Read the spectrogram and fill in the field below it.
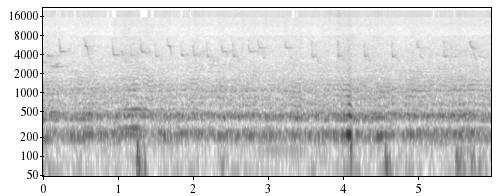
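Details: Honey bee workers flying at the hive Doppio, a horizontal hive made from an old French oak chest under trees, on a spring morning. A steady low droning hum runs throughout, with a bird's quick repeated high chirps above.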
